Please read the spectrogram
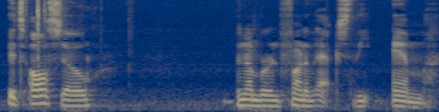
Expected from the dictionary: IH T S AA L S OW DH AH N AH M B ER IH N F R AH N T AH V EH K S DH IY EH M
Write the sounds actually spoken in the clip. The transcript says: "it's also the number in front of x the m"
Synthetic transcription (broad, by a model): IH T S AA L S OW DH AH N AH M B ER IH N F R AH T AH V EH K S DH IY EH M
